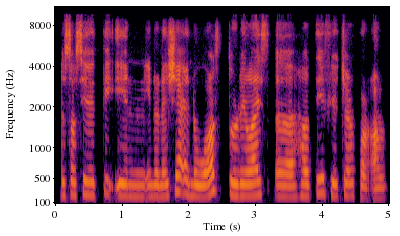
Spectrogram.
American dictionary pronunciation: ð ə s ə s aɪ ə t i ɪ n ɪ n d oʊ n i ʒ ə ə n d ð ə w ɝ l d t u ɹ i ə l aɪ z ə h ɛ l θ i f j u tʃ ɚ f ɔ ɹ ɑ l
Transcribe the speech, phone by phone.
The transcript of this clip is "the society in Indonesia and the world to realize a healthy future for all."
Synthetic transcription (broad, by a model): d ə s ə s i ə t i ɪ n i n d oʊ n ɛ s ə ə n d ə w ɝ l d t u ɹ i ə l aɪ s ə h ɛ l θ i f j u tʃ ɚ f ɔ ɹ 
